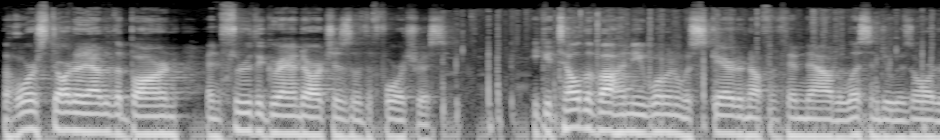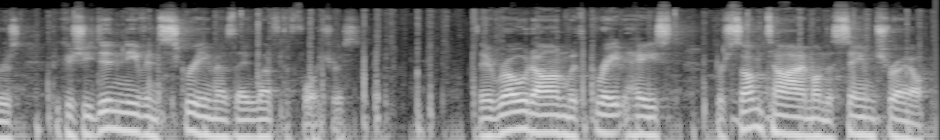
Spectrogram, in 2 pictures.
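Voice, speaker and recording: Mid-pitched man narrating dramatic fantasy. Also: moderate pace, background noise. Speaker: audiobook narrator.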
